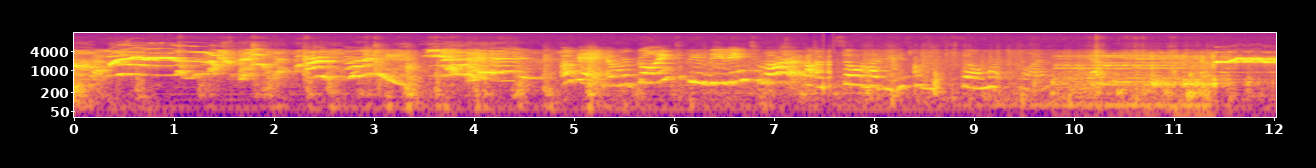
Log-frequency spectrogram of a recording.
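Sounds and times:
girls shrieking: 0.0 - 4.8, 11.4 - 12.0.

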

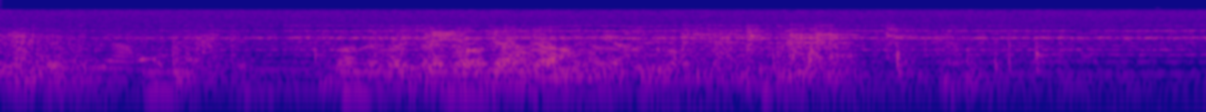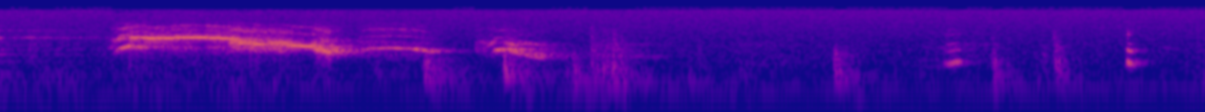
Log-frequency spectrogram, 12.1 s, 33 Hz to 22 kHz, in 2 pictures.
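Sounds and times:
woman screaming: 6.6 - 8.9.

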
